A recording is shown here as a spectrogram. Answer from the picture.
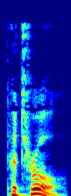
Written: patrol

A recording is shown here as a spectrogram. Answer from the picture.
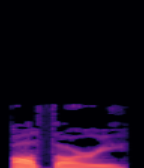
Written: authari

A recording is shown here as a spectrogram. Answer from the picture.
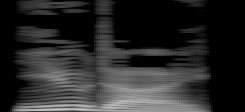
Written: Yudai

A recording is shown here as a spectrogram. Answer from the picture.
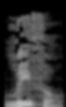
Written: lethal

